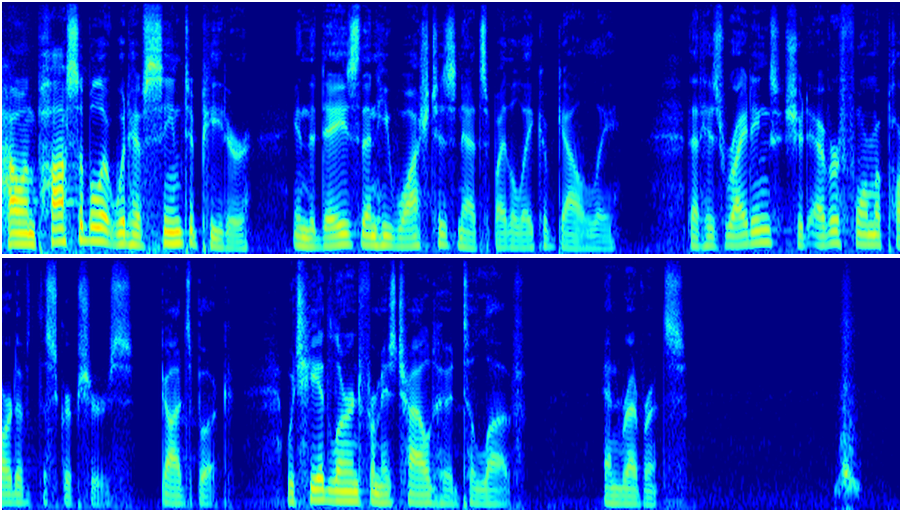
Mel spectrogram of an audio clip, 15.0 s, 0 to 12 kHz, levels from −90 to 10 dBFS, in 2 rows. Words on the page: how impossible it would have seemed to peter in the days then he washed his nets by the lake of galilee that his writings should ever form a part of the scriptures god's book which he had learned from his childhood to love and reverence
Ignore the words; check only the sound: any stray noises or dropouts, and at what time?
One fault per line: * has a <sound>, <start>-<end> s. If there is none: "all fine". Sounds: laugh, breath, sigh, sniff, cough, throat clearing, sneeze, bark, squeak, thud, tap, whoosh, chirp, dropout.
* has a whoosh, 14.4-14.7 s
